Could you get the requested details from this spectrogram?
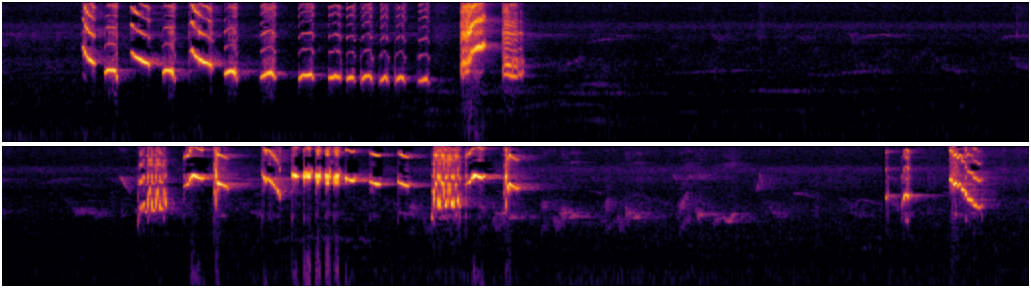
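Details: Orange-headed thrush, lively long-running song: a rapid run of high twittering and slurred whistles, a pause, then a buzzy, scratchy jumble of notes with faint low rumbling, and a brief final high phrase.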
